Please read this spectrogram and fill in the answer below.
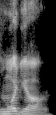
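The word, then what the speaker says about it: magyar: adjective of from Hungarian in Hungarian that's pronounced modar the uh the uh a comes out like a u and the gy in Hungary is a d the letter d as in David well I'm glad I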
